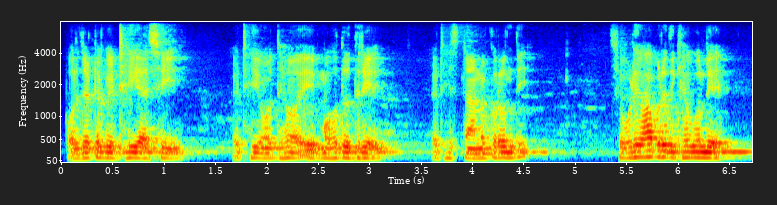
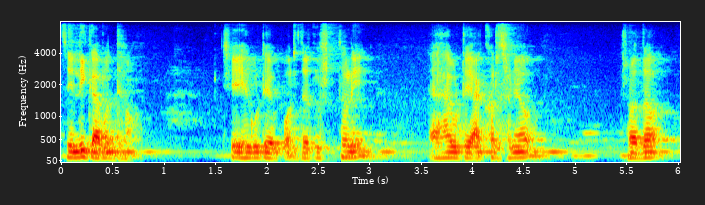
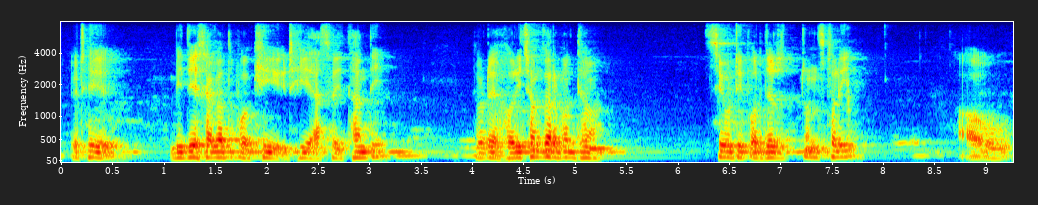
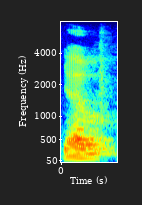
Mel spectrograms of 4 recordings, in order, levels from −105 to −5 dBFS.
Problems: continuous background conversations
